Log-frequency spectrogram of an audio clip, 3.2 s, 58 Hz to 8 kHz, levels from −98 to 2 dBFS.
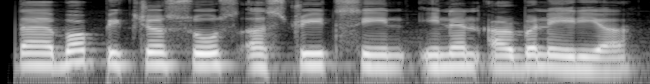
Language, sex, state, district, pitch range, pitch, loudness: English, male, Assam, Kamrup Metropolitan, 155-180 Hz, 165 Hz, -13 LUFS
